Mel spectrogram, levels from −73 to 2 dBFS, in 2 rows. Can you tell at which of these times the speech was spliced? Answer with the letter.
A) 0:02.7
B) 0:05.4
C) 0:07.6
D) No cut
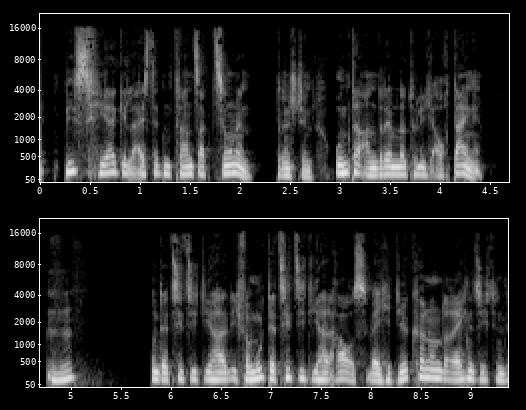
C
